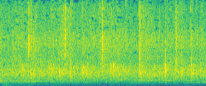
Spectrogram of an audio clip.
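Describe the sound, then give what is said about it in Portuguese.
An audience at a religious service applauding steadily while giving glory to God, a dense wash of many hands clapping at an even level with scattered sharper claps standing out, no voices clearly audible. “Quem tomar posse já vai aplaudindo e dando glória.”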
